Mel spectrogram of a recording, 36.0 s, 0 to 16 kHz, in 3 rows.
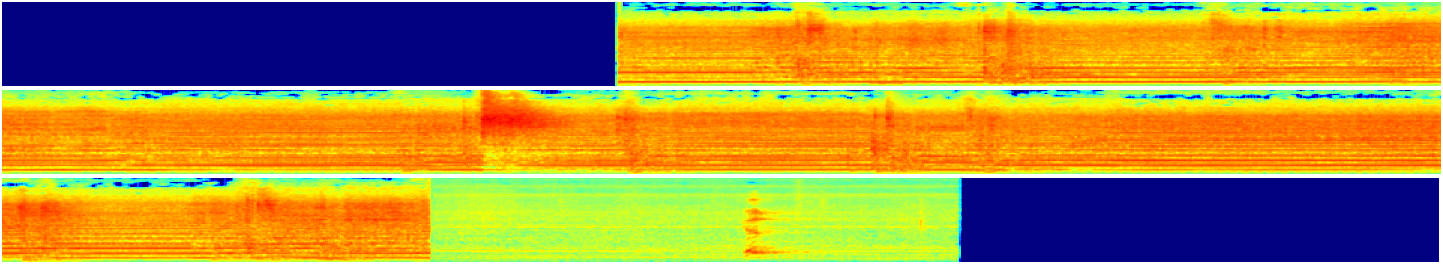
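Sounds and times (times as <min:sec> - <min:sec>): tube bending machine humming: 0:05.2 - 0:32.0.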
